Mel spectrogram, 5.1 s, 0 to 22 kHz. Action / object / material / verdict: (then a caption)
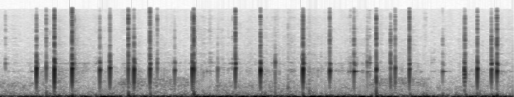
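tap / small round metal tin with lid / thin metal / none. Long polished nails tap and scratch a small, round, blue metal tin of Nivea cream with its lid on, standing on a fur rug. A quick, uneven run of light, sharp clicks has a thin metallic ping around 1.2 kHz, with bright edges and soft scratching between them. The taps stop almost at once and stay quiet throughout.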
